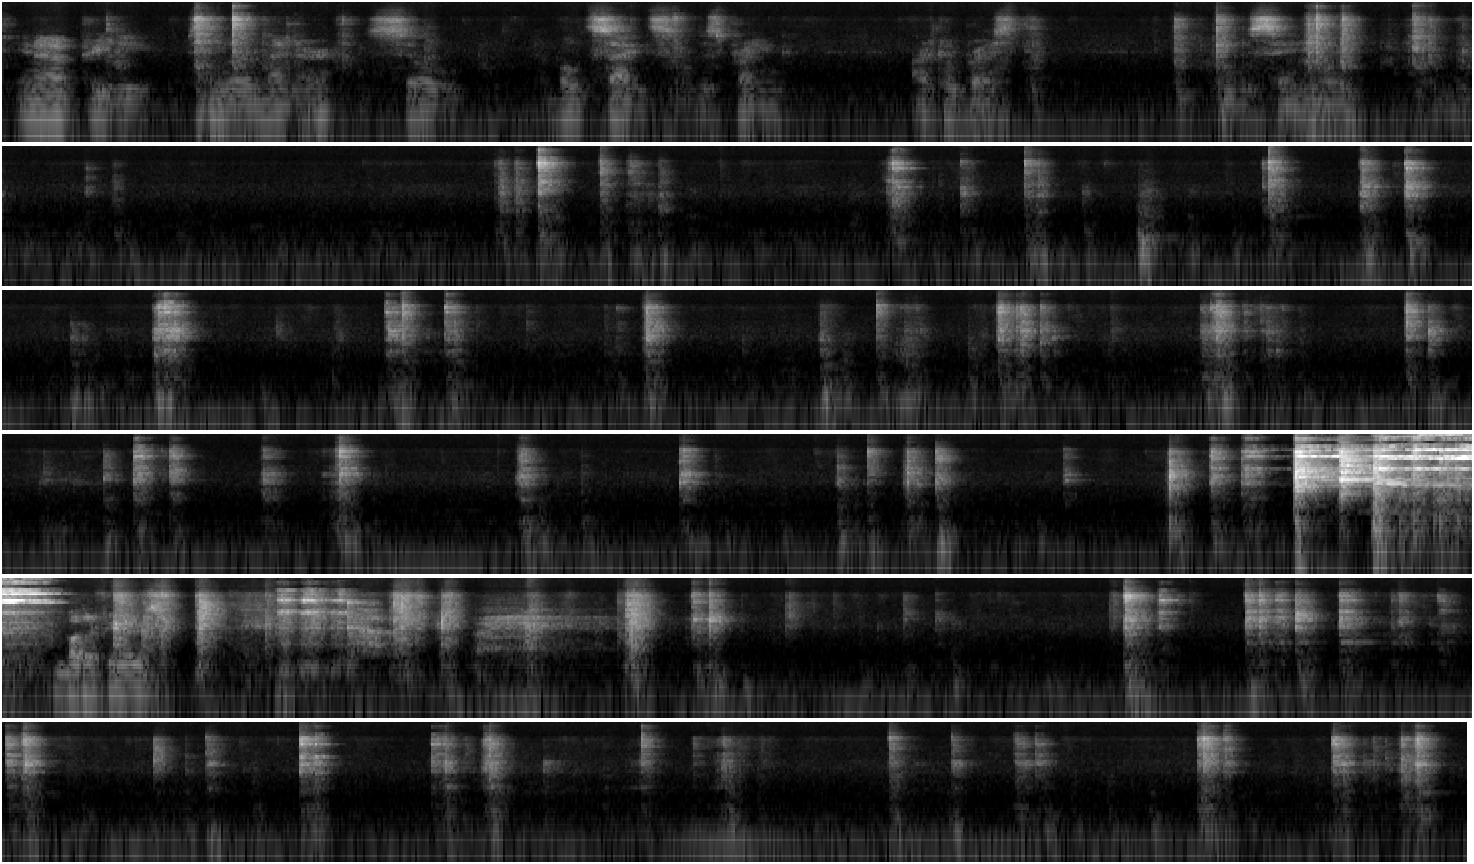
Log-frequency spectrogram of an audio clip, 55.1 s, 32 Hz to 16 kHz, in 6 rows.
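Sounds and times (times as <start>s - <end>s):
spanner clinking against nuts: 35.1s - 37.6s, 38.3s - 39.3s
metal tool dropped clattering: 35.6s - 37.6s, 38.4s - 39.0s.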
